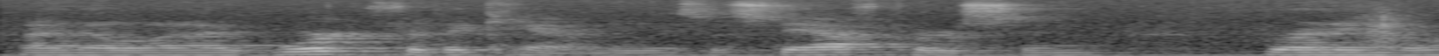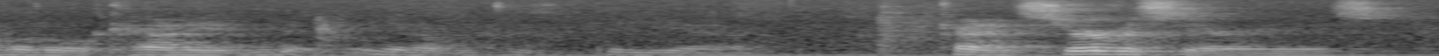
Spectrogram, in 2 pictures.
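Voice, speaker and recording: A man's voice: medium pitch, warm tone, a little hiss or hum. A man on a public commission, talking in a rambling, self-correcting way at a meeting. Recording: echoey chamber, distant mic.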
